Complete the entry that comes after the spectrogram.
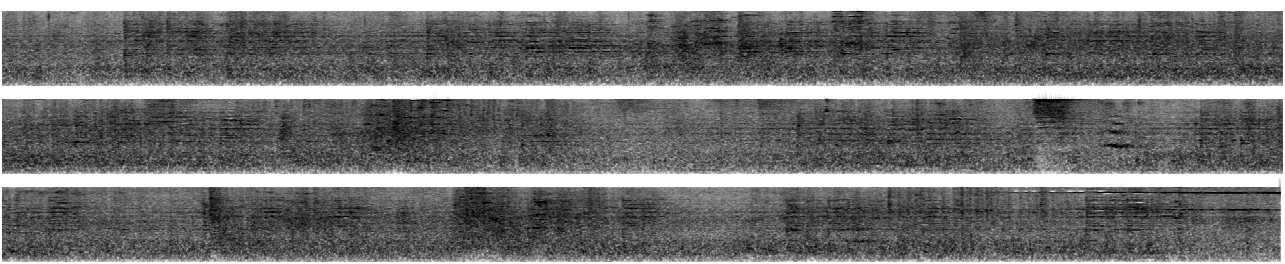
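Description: Freight train of covered hopper cars rolling past close by: a steady rumble and rattle of steel wheels on rail. A few short, sharp sounds from the wheels stand out about halfway through and again later.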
